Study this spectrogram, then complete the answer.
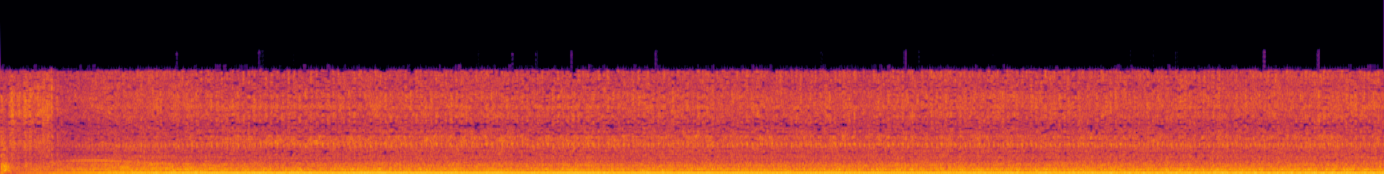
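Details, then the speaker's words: Honda Accord engine at idle: steady high squeal, louder with the AC on and gone with slight throttle; serpentine belt slipping from insufficient tension, aged belt or weak automatic tensioner. "刚才我们可以听到是这个叽叽叽叽叽这样的声音，这个就是皮带声音。"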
